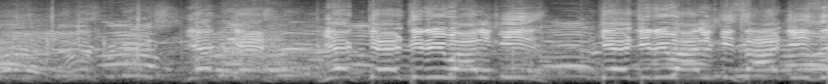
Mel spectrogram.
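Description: A crowd of men chants in rhythm.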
